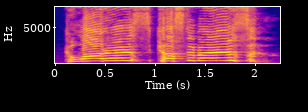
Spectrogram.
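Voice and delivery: very high, loud yell thrown off to the side. Storyteller voices a woman announcing arriving customers, yelling. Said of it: "ducks away off to the side and yells".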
